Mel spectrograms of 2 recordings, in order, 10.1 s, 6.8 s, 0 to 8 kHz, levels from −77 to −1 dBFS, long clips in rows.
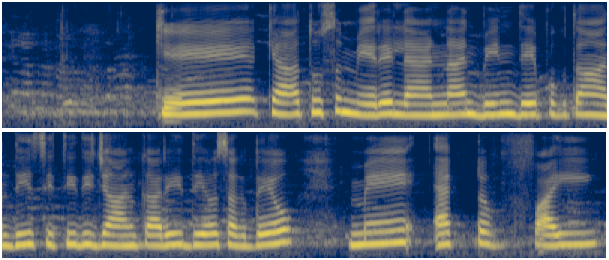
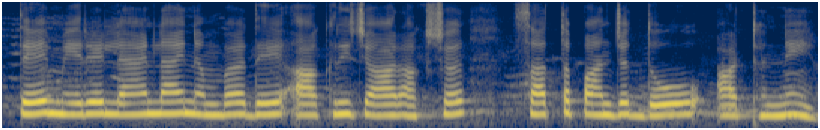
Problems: constant background noise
